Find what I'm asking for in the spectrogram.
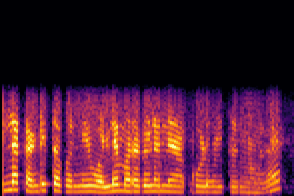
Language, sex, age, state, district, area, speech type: Kannada, female, 30-45, Karnataka, Mandya, urban, conversation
